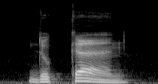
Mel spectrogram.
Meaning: 1. dais, estrade 2. shop, store
- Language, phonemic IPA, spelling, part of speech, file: Arabic, /duk.kaːn/, دكان, noun, Ar-دكان.ogg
